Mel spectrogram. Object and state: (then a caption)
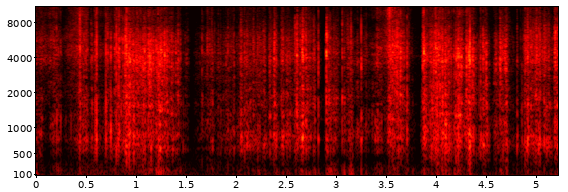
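Woven rattan bowl being scratched. A hollow, dome-shaped woven rattan bowl is rubbed and scratched with fingertips and nails. The result is a dense, bright, dry crackling and crinkling texture with quick scratchy strokes. It pauses briefly a few times before continuing.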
